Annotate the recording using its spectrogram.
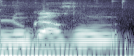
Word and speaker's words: Loup-Garou: Loup-Gaou, je ne sais pas si je prononce bien. – Oui, bah, c'est comme Loup-Garou.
